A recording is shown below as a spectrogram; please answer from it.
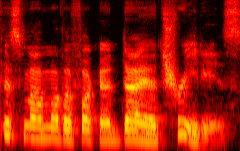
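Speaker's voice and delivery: put-on Greek accent. Joking about a made-up Greek ninja, introducing him in a put-on Greek accent. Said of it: "Is that your Greek accent?".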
